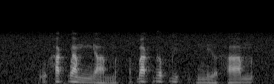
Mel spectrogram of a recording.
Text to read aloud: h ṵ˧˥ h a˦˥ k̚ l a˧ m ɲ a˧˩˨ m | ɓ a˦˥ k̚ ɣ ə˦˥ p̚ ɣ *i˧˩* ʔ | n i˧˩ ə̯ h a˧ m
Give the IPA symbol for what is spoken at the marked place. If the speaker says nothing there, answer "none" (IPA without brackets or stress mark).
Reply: ḭ˧˨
